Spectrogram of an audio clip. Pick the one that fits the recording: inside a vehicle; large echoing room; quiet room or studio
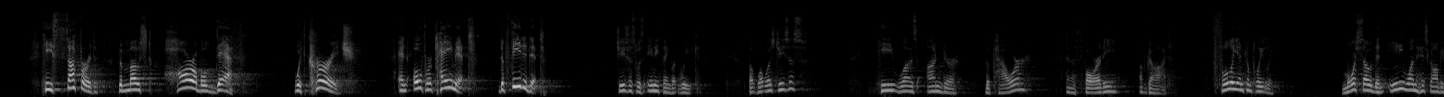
large echoing room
